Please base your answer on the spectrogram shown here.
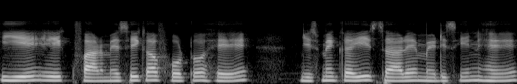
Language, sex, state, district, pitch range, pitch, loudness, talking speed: Hindi, male, Punjab, Pathankot, 170-185 Hz, 180 Hz, -19 LUFS, 125 wpm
